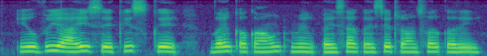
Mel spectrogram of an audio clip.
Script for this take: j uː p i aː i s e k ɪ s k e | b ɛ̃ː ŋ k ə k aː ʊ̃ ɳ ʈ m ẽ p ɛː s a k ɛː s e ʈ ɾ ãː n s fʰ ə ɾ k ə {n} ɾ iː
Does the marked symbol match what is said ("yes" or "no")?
no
